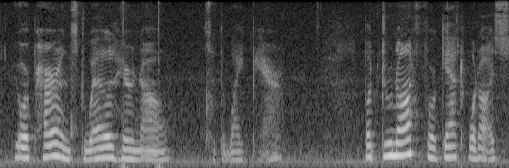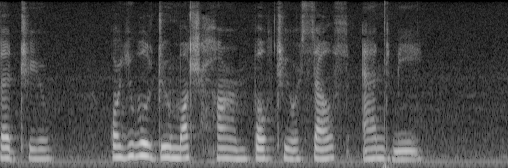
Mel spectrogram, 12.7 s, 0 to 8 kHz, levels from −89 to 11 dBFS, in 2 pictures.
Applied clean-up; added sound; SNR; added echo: none; Hammer; 16 dB; none.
